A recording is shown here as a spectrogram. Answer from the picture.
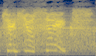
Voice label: voice message check your six, english; War Thunder

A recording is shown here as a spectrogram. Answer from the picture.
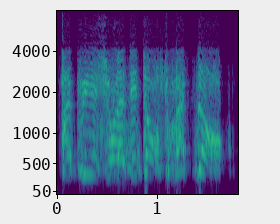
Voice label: attack position mood med, speech fr; War Thunder

